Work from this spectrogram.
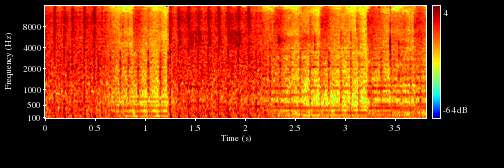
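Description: Rapid bursts of automatic gunfire from PUBG Mobile crackle loudly and continuously during a close-range fight, with no talk over them.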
